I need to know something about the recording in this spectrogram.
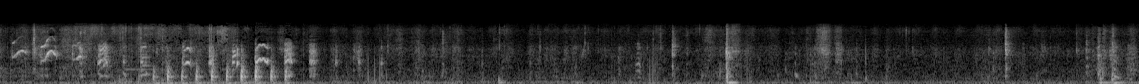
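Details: Harlequin poodle puppies at three weeks old, born October 28, 2009: a burst of rising, wavering whines and yelps crowds the first three seconds, then sparser single squeaks and soft scuffling follow.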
